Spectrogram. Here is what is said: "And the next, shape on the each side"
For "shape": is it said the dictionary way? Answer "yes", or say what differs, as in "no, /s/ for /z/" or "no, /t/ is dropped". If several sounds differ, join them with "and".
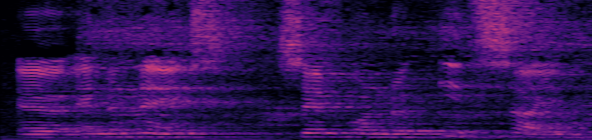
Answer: no, /s/ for /ʃ/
